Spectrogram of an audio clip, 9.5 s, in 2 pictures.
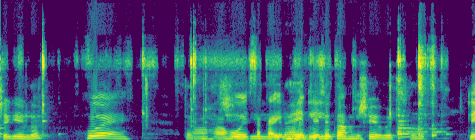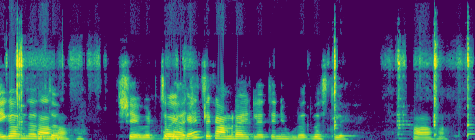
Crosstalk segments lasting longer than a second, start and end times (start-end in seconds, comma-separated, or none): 1.9-3.6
